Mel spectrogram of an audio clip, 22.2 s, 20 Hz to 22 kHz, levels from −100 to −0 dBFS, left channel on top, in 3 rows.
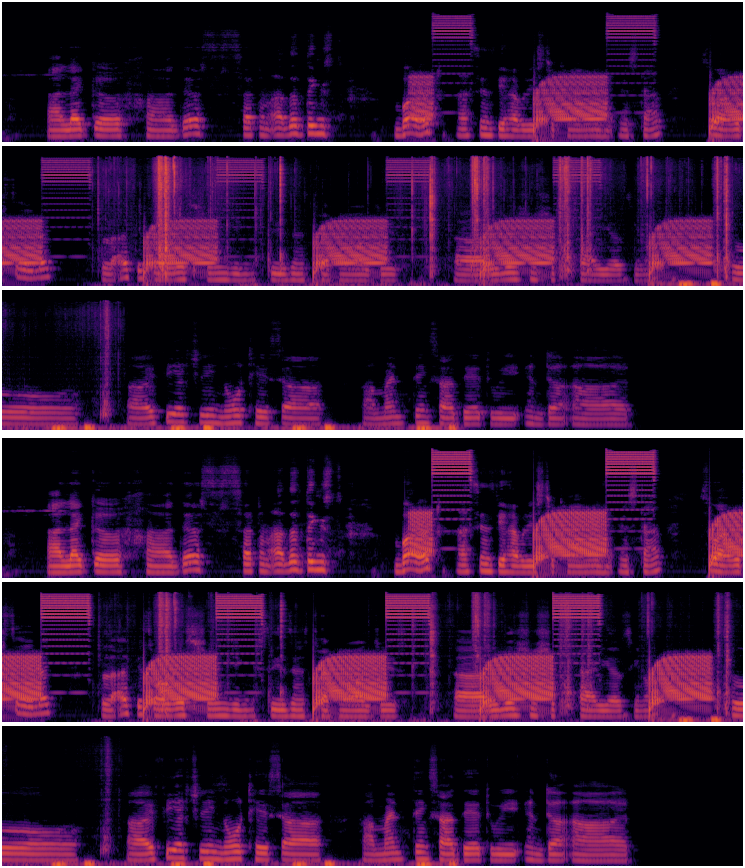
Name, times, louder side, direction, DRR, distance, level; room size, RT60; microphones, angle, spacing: voice 1, 0.4-2.0 2.4-3.3 3.9-6.6 7.1-7.9 8.4-11.4 11.9-14.0 14.6-15.6 16.1-18.0 18.4-21.2, right 4 dB, 40° right, 0.3 m, -48 dB
sound 1, 4.1-4.7 5.3-6.5 7.1-8.3 8.8-10.0 10.5-11.7 12.2-13.4 13.9-14.5, right 5 dB, 80° right, 0.6 m, -43 dB
sound 2, 8.3-12.7 13.0-13.5 13.8-14.8 15.0-15.1 15.8-16.0, left 10 dB, 85° left, 0.6 m, -42 dB
sound 3, 13.9-17.2 17.4-19.3, left 2 dB, 30° left, 0.5 m, -44 dB
2.5 x 2.2 x 3.0 m
head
